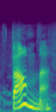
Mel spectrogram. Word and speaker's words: thumb: Do you say the B at the end of this word? No, I actually only pronounce the M, the Yes.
